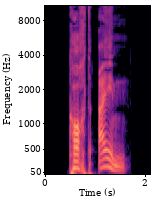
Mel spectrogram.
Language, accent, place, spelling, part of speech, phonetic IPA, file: German, Germany, Berlin, kocht ein, verb, [ˌkɔxt ˈaɪ̯n], De-kocht ein.ogg
- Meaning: inflection of einkochen: 1. second-person plural present 2. third-person singular present 3. plural imperative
